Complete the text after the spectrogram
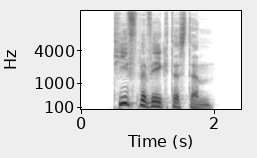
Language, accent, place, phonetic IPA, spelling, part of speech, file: German, Germany, Berlin, [ˈtiːfbəˌveːktəstəm], tiefbewegtestem, adjective, De-tiefbewegtestem.ogg
- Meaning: strong dative masculine/neuter singular superlative degree of tiefbewegt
